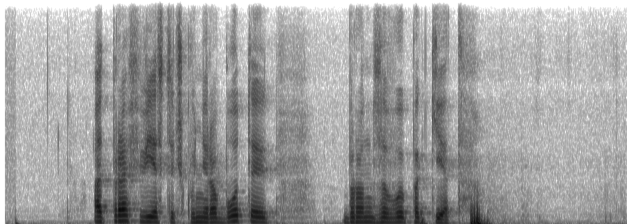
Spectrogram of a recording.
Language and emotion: Russian, neutral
